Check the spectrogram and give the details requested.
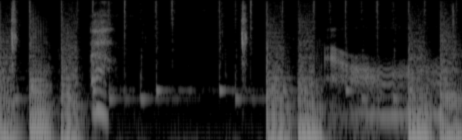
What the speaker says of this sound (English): That's a big cat.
